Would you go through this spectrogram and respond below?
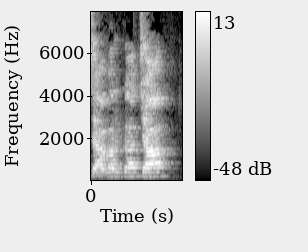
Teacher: जब उच्चारण करते हैं चा वर्ग का चा, तो जिह्वा हमारी ताल में जाके टच होती है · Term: तालव्य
